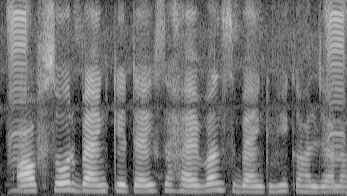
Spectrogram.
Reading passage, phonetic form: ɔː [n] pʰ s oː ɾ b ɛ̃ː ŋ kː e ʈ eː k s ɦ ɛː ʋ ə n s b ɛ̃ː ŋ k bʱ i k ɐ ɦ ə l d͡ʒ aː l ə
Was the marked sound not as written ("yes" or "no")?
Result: yes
